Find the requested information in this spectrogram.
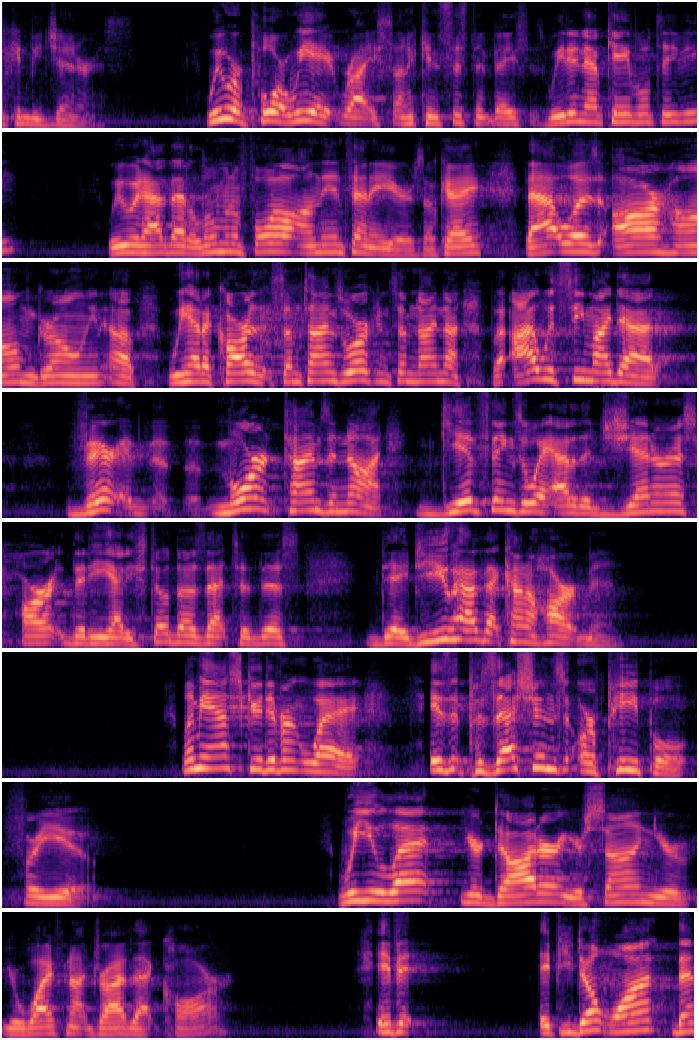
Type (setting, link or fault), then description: setting, large echoing room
